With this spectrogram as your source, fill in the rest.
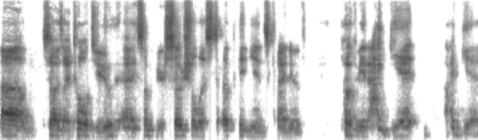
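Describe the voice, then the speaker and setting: A man speaks with a Midwestern American accent. His pace is very slow. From US Midwest (Dayton, Ohio area). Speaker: school principal. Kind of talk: interview conversation. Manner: halting, many fillers and repeats.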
